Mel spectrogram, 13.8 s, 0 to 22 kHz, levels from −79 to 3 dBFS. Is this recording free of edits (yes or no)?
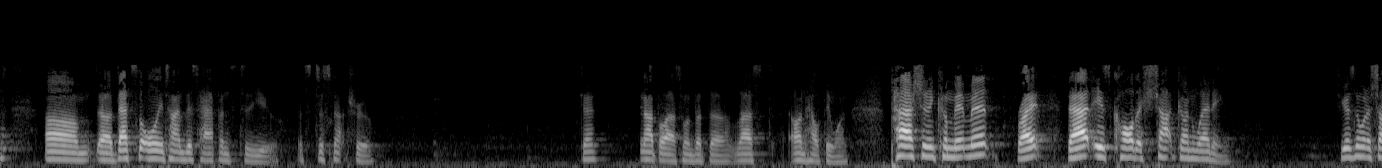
no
